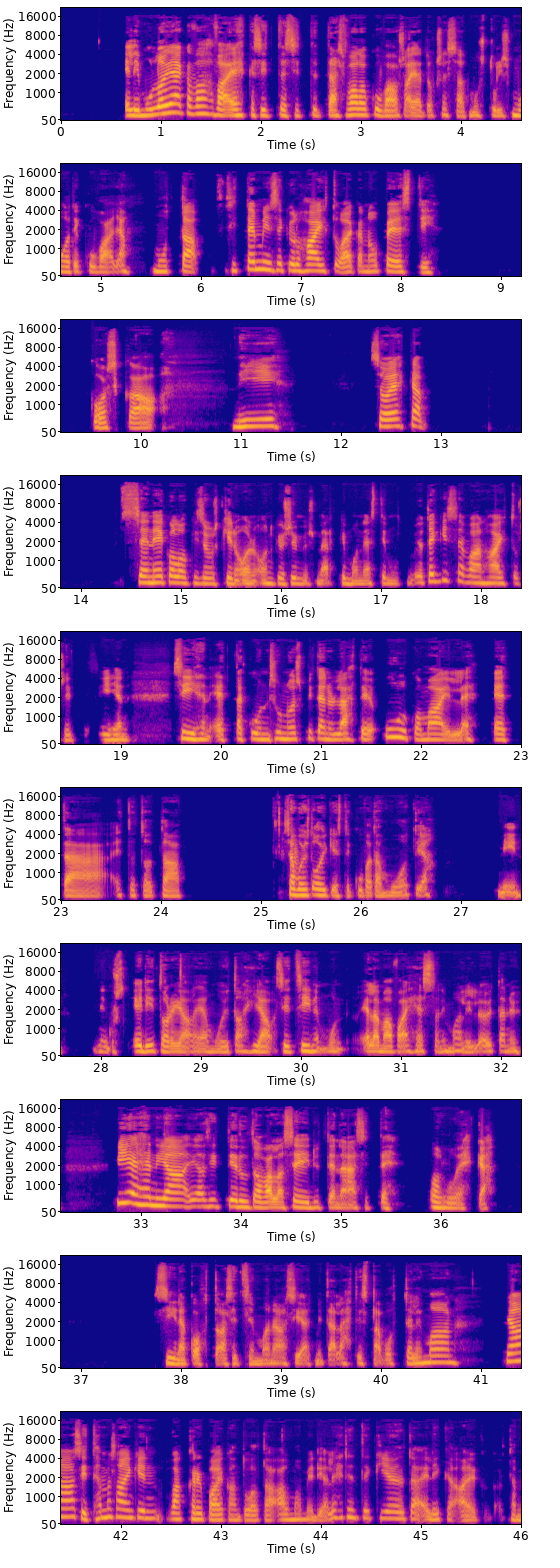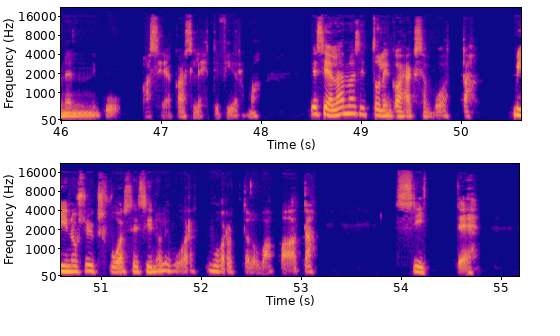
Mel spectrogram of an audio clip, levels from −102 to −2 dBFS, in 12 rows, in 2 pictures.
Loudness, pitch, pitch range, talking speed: -24 LUFS, 200 Hz, 185-230 Hz, 130 wpm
